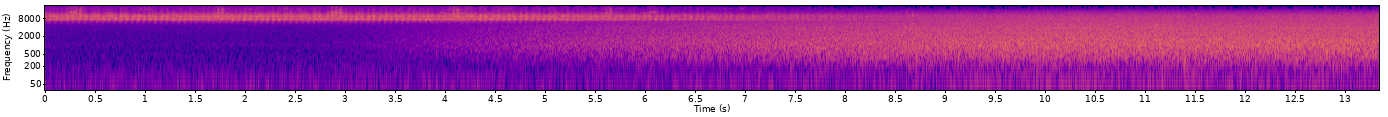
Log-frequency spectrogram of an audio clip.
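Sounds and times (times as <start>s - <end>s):
running stream rushing on a quiet mountainside: 6.6s - 13.3s.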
